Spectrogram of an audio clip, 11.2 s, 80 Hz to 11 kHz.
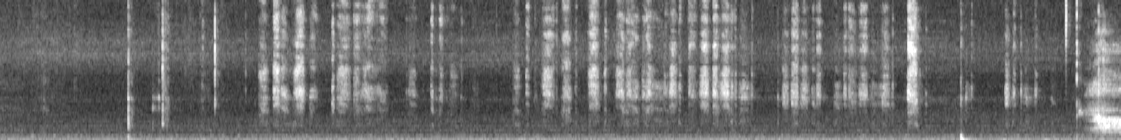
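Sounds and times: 
faint low hum: 0.0 - 11.2
pen writing on paper: 2.6 - 4.6, 5.3 - 9.3, 10.1 - 10.5.

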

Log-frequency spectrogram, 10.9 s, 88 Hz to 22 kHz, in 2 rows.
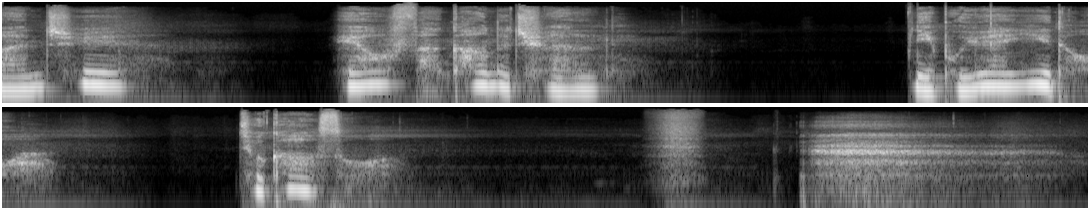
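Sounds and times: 
speech: 0.1 - 0.7, 1.7 - 3.2, 4.5 - 5.6, 6.6 - 7.4
heavy breathing with sharp inhale and rasping exhale: 8.6 - 10.8.

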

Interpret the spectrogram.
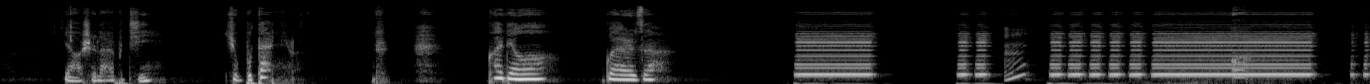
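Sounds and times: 
speech: 0.6 - 3.0, 3.7 - 6.7, 7.9 - 8.3
car horn honking: 7.9 - 8.8, 9.6 - 13.6.

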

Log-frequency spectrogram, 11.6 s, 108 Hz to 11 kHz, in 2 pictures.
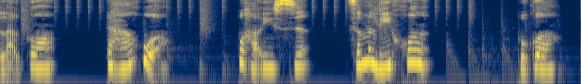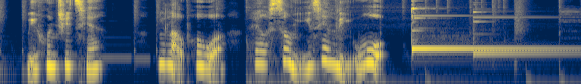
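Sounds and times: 
speech: 0.0 - 1.8, 2.4 - 4.4, 5.2 - 9.7
electronic doorbell chime: 10.0 - 11.6.

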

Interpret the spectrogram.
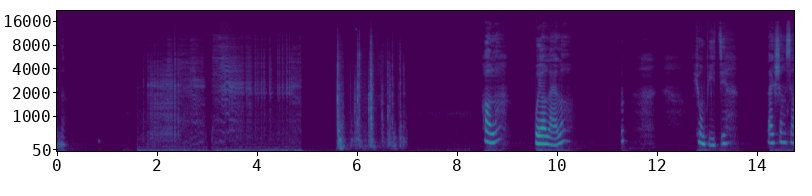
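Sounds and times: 
chair clicks and creaks as it settles: 1.6 - 4.9, 5.6 - 7.0
chair being reclined flat with mechanical grinding rattle: 5.6 - 7.0
speech: 8.6 - 9.0, 9.6 - 10.3, 12.8 - 13.6, 14.2 - 14.7.

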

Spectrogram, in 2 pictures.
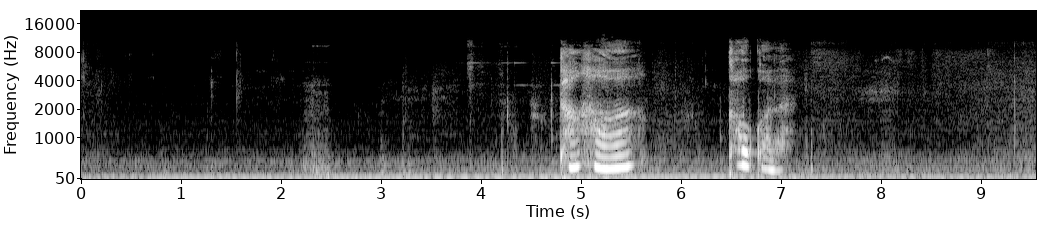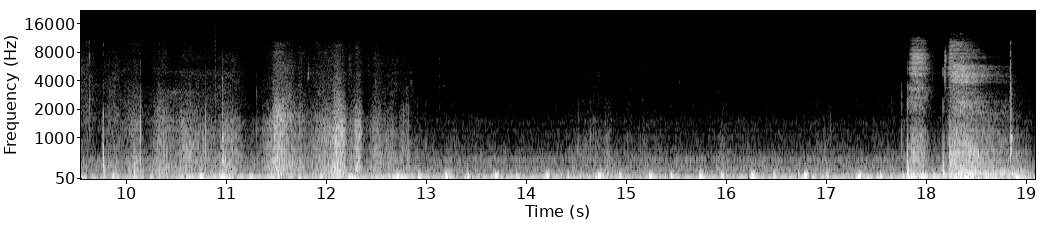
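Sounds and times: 
speech: 4.9 - 5.6, 6.6 - 7.2
fabric rustling: 8.6 - 13.2
woman's fast heartbeat heard against the left side of her chest: 10.7 - 19.0.

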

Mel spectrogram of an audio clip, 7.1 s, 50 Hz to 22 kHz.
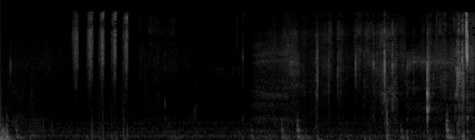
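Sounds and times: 
crinkly rustling of small notebook pages being handled and turned: 4.3 - 7.1
crisp notebook page flips: 4.3 - 7.1.

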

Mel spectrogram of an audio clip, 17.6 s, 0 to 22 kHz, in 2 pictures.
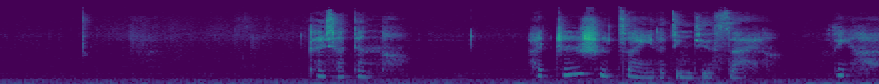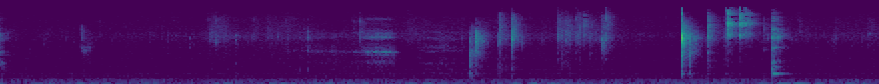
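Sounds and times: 
speech: 3.2 - 4.0, 5.4 - 7.6, 8.3 - 8.8
pen dropping on the floor: 13.5 - 14.0, 15.6 - 16.4.

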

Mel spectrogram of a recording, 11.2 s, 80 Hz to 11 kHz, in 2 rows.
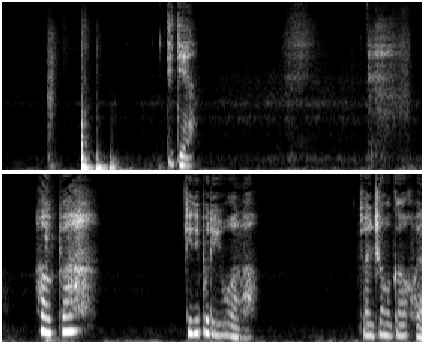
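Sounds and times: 
knocking on a door: 1.0 - 1.7
speech: 2.2 - 2.6, 6.1 - 6.8, 8.0 - 9.0, 10.4 - 11.1.

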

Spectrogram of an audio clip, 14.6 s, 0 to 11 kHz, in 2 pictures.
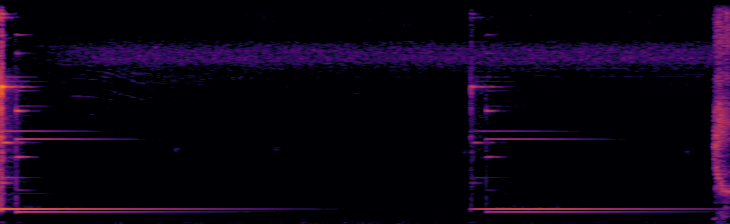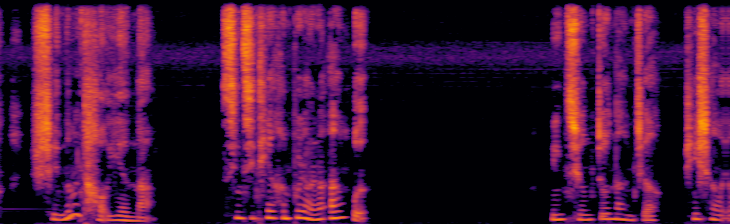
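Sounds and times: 
electronic doorbell chime: 0.0 - 3.3, 4.8 - 7.2
speech: 7.8 - 9.0, 9.7 - 11.1, 13.0 - 14.5.

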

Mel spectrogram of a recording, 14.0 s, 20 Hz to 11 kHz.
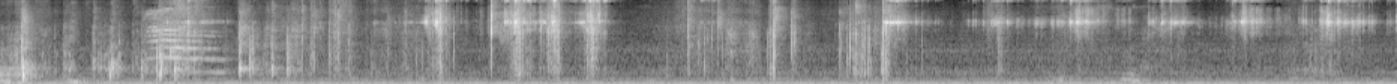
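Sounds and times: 
steady low hum: 0.0 - 13.9
small bell jingling: 4.0 - 6.1, 8.8 - 13.9.

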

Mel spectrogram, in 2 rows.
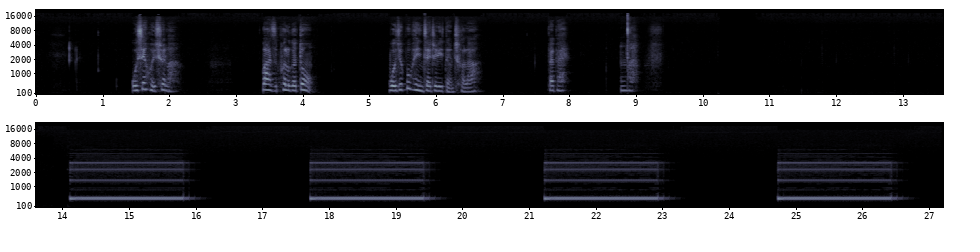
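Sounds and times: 
speech: 1.5 - 2.2, 3.4 - 4.3, 5.3 - 6.8, 7.7 - 8.1, 8.8 - 9.1
telephone ringback tone of an unanswered call: 14.1 - 16.2, 17.7 - 19.8, 21.2 - 23.3, 24.8 - 26.8.

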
